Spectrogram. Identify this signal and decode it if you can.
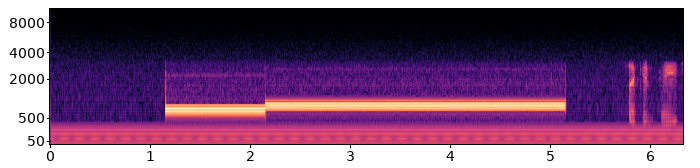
Two-tone page, heard as a one-second tone, then a three-second tone, about 750 then 880 Hz, with speech. It is heard from 1.2 to 5.2 s.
